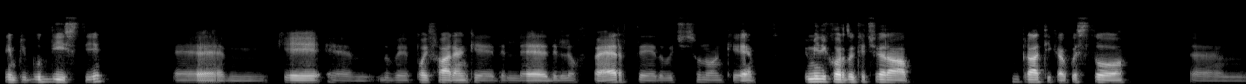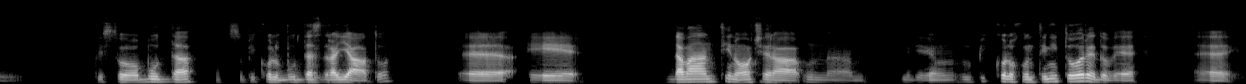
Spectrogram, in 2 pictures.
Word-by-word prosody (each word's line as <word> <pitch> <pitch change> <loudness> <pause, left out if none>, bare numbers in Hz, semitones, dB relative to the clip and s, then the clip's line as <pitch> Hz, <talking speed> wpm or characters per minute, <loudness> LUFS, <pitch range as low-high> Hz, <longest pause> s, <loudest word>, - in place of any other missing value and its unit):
templi 110 -1 -6
buddisti, 115 +3 -4 0.7
ehm, 90 -2 -7
che 100 -1 -2
ehm, 90 -3 -20
dove 105 -1 -17
puoi 105 0 -4
fare 105 -1 +2
anche 100 -1 -7
delle 95 -1 -3
delle 100 +1 -14
offerte, 105 0 -1
dove 100 0 -19
ci - - -19
sono 110 -2 -15
anche 105 +1 -16 0.7
io 125 - -1
mi 130 - +7
ricordo 120 -2 +5
che - - -9
c'era 105 -3 +4 1.1
in 120 - -20
pratica 110 -1 +2
questo 100 -2 -1 0.6
ehm, 90 -2 -20 0.7
questo 105 -2 -1
Buddha, 120 +1 +1
questo 105 0 -24
piccolo 115 -1 -4
Buddha 110 0 -1
sdraiato, 110 +4 +2 0.6
ehm, 95 -1 0 0.2
e 100 -2 -2 0.8
davanti, 125 +2 +4
no, 115 0 +3
c'era 100 -4 +1
una 105 -4 -16 0.5
come 110 -1 -23
dire, 100 -1 -12
u 105 +2 -13
un 115 -1 -19
piccolo 140 -3 -1
contenitore 135 +6 +3
dove 100 -3 -4 0.5
ehm, - - -5
105 Hz, 110 wpm, -21 LUFS, 100-115 Hz, 1.1 s, mi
